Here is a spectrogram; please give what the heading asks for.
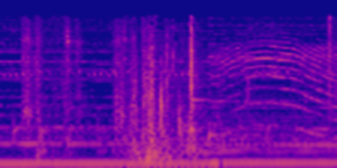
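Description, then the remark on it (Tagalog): A door is opened: a short clunk and rattle in the middle, set against a steady low hum, then a smooth whirring tone that rises and falls. No one speaks. “Tabi nga, bubuksan pa yung pinto.”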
